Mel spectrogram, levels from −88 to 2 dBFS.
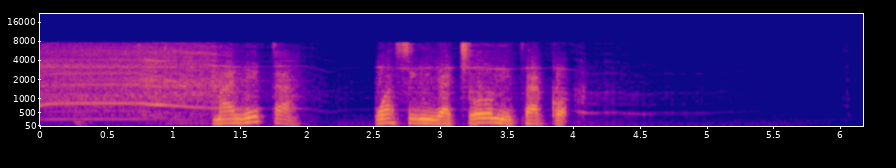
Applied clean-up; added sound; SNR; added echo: neural mask model RNNoise.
